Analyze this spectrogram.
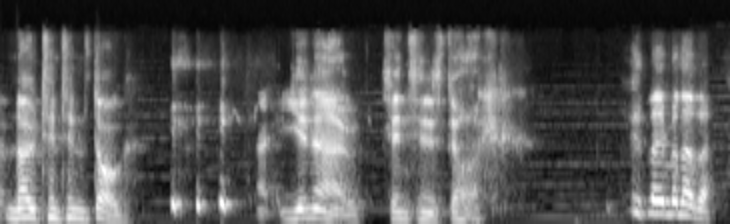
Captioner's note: giggling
